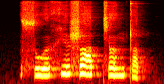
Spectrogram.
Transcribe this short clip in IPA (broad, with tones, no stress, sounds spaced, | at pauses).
s u˨˩˦ ə̯ x i˧˥ ʂ aː˦˥ t̚ c əː˧ ŋ ʈ a˨˩ t̚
